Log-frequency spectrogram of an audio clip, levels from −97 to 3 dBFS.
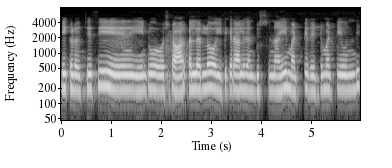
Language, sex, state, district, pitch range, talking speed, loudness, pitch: Telugu, female, Andhra Pradesh, Sri Satya Sai, 180-195 Hz, 120 wpm, -17 LUFS, 185 Hz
